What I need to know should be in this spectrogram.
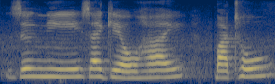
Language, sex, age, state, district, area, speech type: Bodo, female, 18-30, Assam, Kokrajhar, rural, spontaneous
